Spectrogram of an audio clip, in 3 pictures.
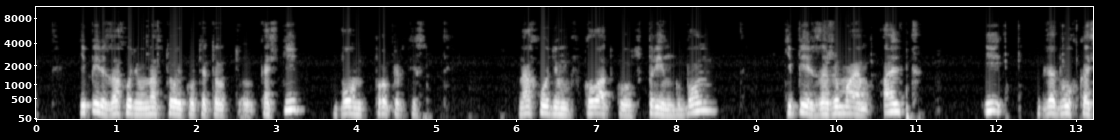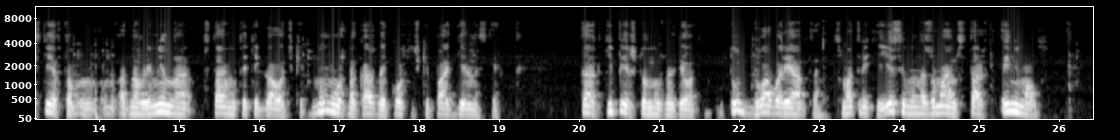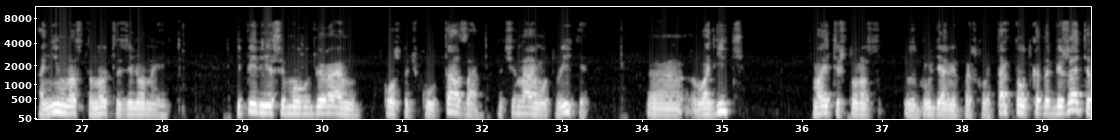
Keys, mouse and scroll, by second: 1.3 click, 12.2 alt+click, 12.8 alt+click, 22.4-23.2 middle drag, 25.0 click, 27.3-28.2 middle drag, 28.8 middle click, 29.8-31.3 drag, 32.0-33.8 drag, 34.8 click, 36.0-39.6 drag.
